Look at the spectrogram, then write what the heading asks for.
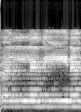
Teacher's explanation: دی آئے مدہ ہے، دو حرکات لمبا کریں گے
